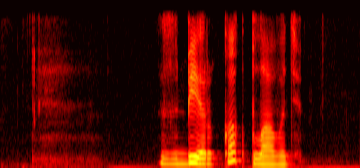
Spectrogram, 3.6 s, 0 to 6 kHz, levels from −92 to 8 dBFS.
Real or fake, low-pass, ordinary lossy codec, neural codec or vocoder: real; 5.4 kHz; none; none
